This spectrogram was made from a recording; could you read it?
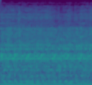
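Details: MAN HGV truck just collected from another repair, started for a road test: deep, steady diesel idle with an even beat, no knocks or fan roar; normal idle.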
